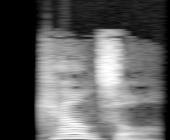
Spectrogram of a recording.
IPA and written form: kˈaʊnsəl (council)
